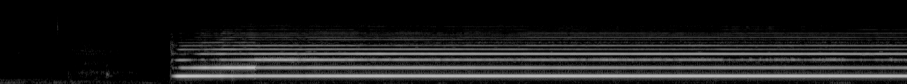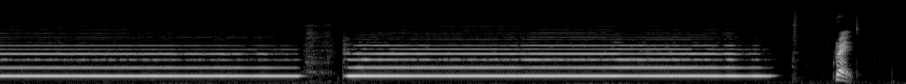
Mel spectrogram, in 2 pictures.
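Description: Metal concert flute holding one long steady note for about ten seconds until the player's air runs out. There is a quick, noisy snatched in-breath, then the same note resumes for about four more seconds.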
